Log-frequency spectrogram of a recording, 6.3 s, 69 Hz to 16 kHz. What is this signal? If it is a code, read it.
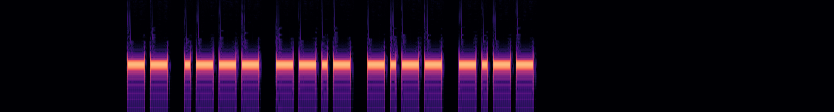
Morse code, heard as a keyed tone, about 28 wpm, 700 Hz. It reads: MJQYY
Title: Code Groups - 5 Letters - 28wpm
